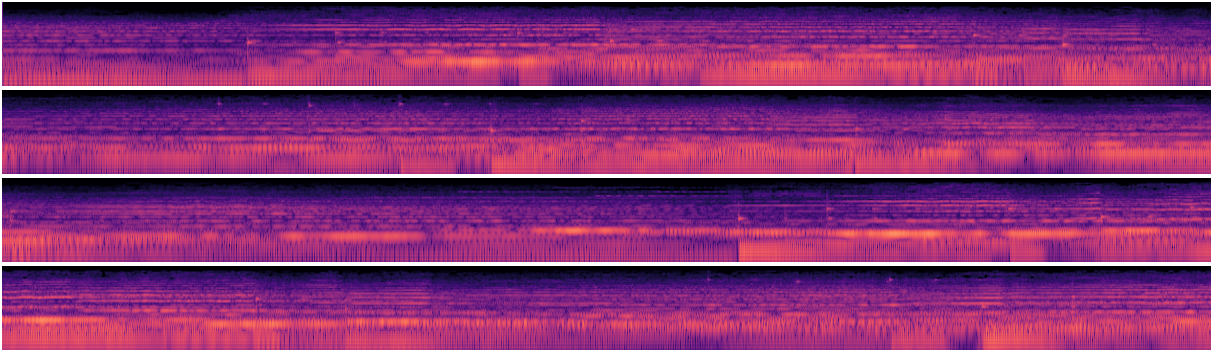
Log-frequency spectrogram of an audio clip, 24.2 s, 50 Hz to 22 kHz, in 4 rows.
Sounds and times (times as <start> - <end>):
New-age music: 0.0 - 24.1.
